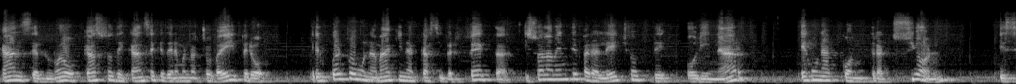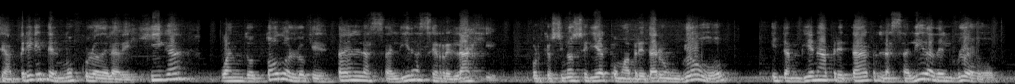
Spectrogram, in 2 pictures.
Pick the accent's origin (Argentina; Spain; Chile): Chile; como médico chileno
